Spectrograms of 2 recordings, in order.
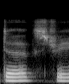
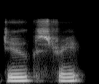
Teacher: the O was a little off the oo part it sounded like his tongue was too far back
